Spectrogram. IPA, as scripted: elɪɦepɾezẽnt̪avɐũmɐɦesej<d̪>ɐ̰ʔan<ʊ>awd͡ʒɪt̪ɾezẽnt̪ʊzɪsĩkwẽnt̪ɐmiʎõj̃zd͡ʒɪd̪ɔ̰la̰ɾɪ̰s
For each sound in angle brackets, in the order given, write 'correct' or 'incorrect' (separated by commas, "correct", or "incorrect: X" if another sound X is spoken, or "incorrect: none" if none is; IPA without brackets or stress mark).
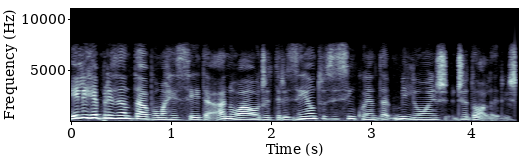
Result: incorrect: t̪, incorrect: u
